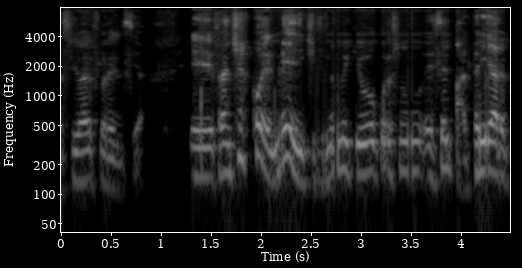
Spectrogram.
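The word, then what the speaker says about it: Medici: el Duche en italiano Cuando tú veas la letra c esa c se pronuncia como Che ent por eso se pronuncia los medichi bien gó entonces Fran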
